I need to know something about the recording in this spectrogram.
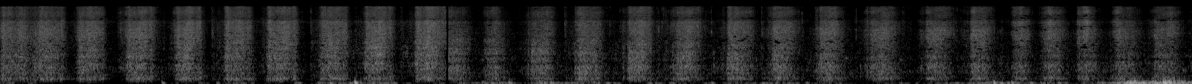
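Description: A broom sweeps dirt in quick, rhythmic scratchy strokes.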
